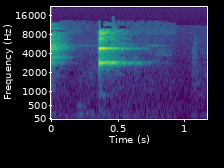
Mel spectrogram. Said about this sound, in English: I would definitely recommend experience of just the way the bottle fills with the frosted glass, the cap, unzipping the cap, and then just beautifully and elegantly just opening the bottle. There we go.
